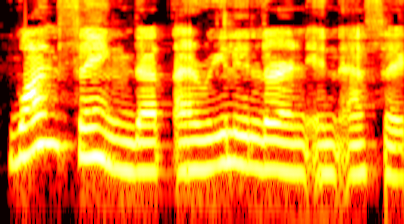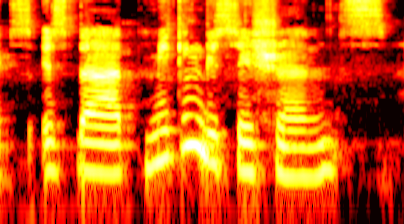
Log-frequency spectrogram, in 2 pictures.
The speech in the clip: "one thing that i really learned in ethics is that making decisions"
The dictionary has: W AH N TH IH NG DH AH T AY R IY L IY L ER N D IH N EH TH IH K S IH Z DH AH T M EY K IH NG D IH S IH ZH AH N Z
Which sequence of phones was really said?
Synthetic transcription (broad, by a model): W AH N TH IH NG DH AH T AY R IY L IY L ER N IH N EH TH IH K S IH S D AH T M EY K IH NG D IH S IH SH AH N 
